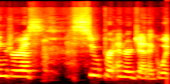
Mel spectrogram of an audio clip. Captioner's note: laughing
